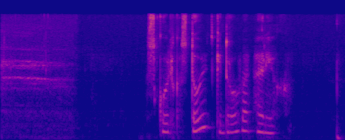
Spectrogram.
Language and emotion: Russian, neutral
